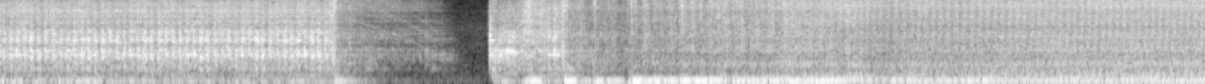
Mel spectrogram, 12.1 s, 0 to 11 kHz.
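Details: 1968 Corvette, slightly modified engine, after stripped distributor drive gear knocked ignition out of time, started with manual choke unhooked using accelerator pump: starter whirs, V8 catches cleanly and settles into a strong, steady idle; running decent.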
